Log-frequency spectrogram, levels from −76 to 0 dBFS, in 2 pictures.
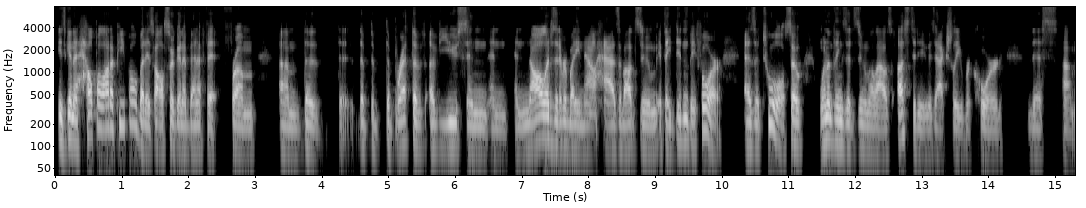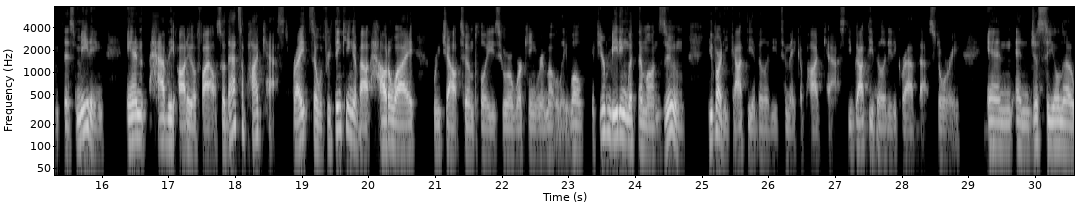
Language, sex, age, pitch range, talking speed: English, male, 30-49, 95-115 Hz, 230 wpm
